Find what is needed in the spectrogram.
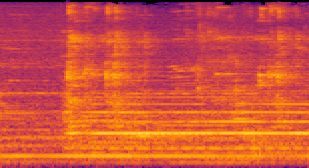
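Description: Live improvised music: a steady low drone, then about half a second in a louder held tone with bright overtones enters suddenly and sustains, with scattered higher sounds over it.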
